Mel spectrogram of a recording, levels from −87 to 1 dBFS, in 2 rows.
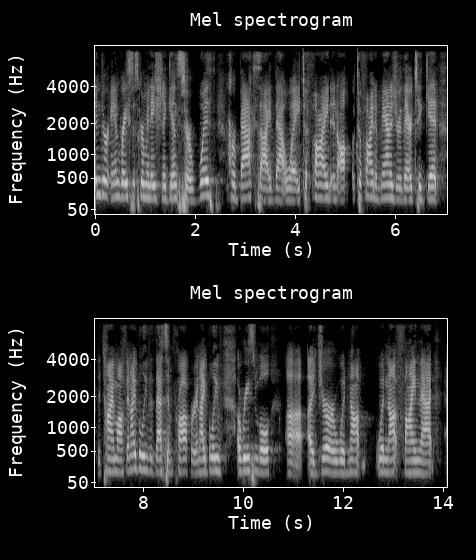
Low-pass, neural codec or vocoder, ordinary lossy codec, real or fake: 7.2 kHz; none; AAC, 32 kbps; real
